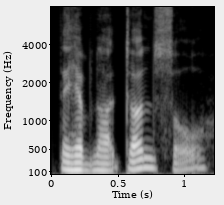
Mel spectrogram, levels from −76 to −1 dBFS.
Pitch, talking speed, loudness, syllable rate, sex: 140 Hz, 245 wpm, -17 LUFS, 4.6 syllables/s, male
